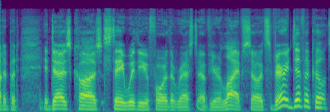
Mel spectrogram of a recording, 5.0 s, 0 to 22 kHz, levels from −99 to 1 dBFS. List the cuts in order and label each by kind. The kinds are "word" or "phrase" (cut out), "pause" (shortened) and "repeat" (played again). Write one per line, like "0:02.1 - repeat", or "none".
0:01.5 - phrase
